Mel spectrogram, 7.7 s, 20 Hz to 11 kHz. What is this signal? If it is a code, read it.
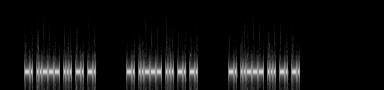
Morse code, heard as a keyed tone, about 40 wpm, 690 Hz. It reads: N2SNN N2SNN N2SNN
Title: USA Call Signs - 5 Characters - Repeated 3x - 40wpm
